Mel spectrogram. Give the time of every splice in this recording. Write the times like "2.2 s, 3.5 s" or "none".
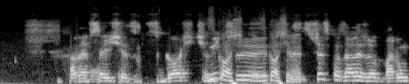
1.4 s, 3.0 s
